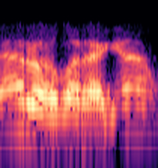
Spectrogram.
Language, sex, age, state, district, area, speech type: Odia, male, 60+, Odisha, Bargarh, urban, conversation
